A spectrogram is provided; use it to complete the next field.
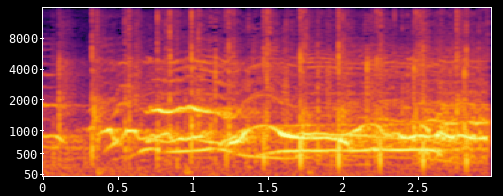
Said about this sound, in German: ach, da sehe ich ihn schon, Herr Salomon, kommen Sie doch mal raus. Applaus bitte.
